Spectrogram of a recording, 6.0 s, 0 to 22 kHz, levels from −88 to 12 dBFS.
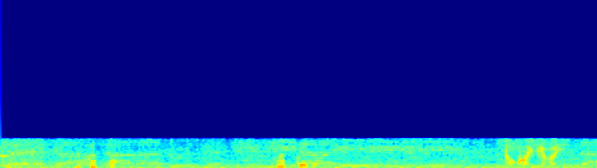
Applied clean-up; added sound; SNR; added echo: none; none; none; none.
